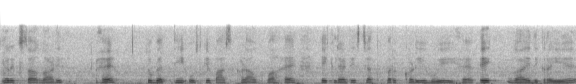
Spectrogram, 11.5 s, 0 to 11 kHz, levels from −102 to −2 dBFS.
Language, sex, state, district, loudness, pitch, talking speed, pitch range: Hindi, female, Maharashtra, Pune, -34 LUFS, 225 Hz, 115 wpm, 215-235 Hz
